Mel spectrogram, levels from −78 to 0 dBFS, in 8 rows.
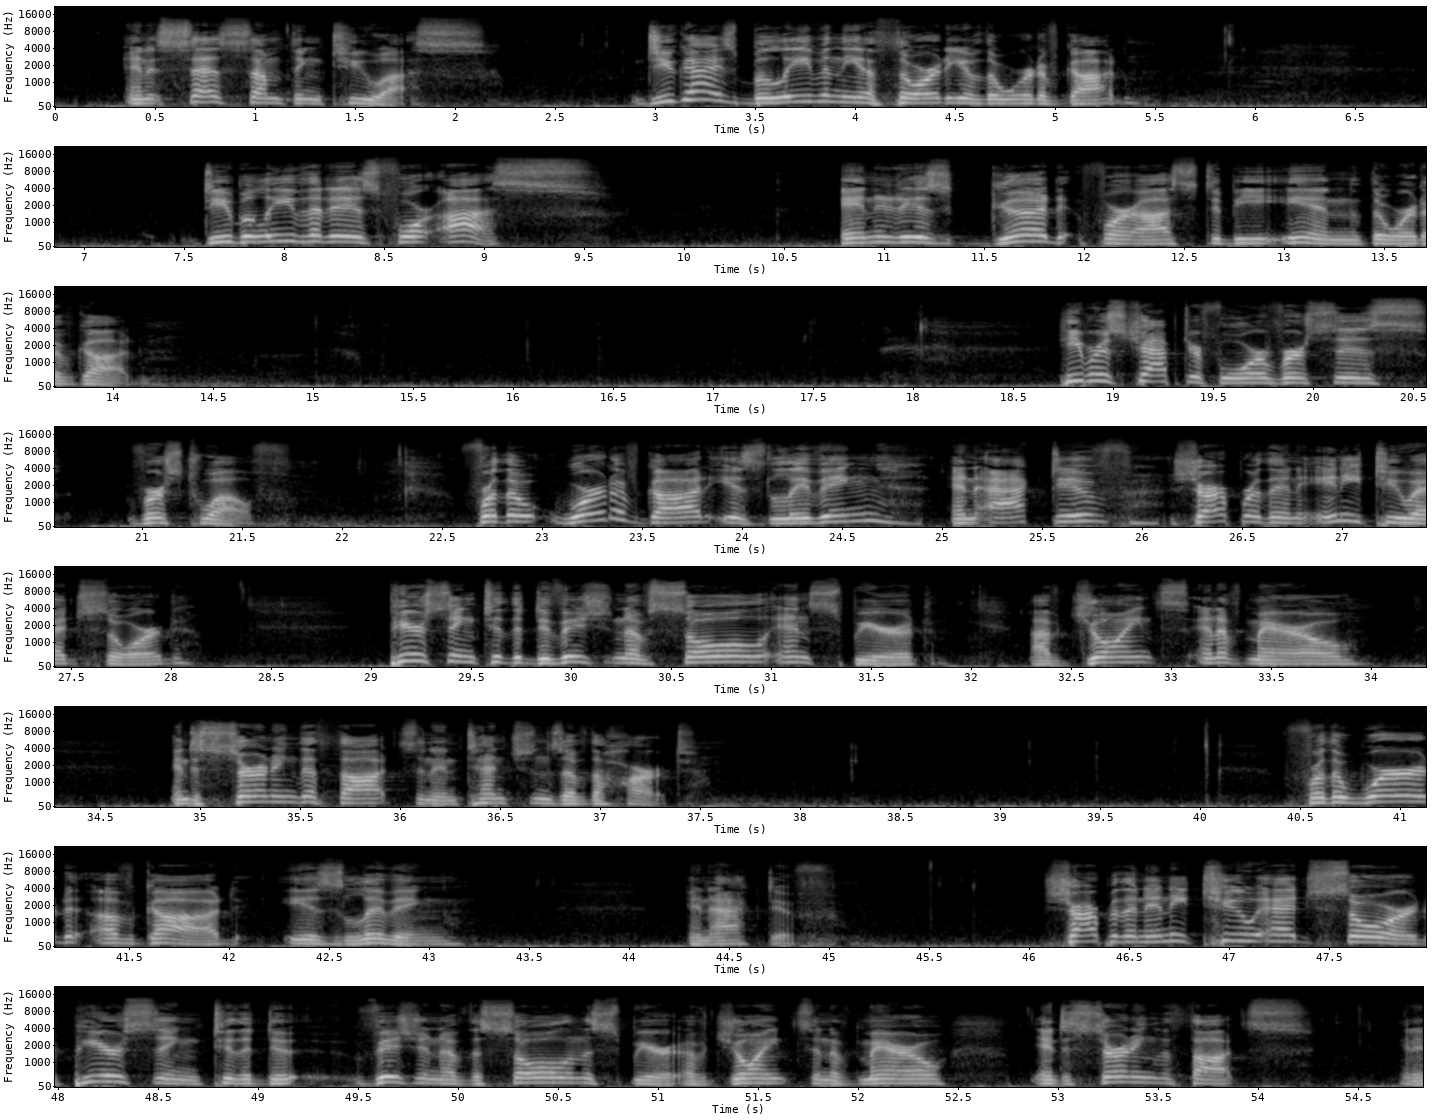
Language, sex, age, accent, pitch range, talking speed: English, male, 40-59, American, 125-195 Hz, 125 wpm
